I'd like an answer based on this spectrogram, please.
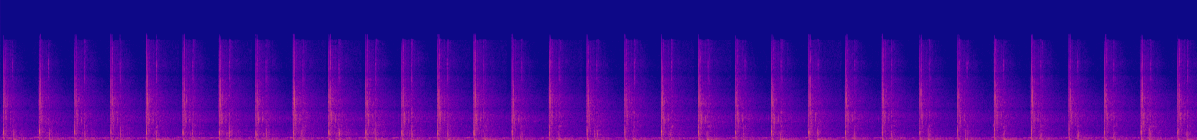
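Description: Half-pound weighted jump rope slapping a hardwood floor on every turn, together with the jumper's shoes landing, in an even rhythm of about three strikes a second over a steady low hum.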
